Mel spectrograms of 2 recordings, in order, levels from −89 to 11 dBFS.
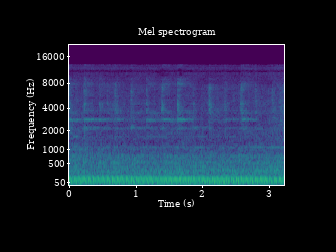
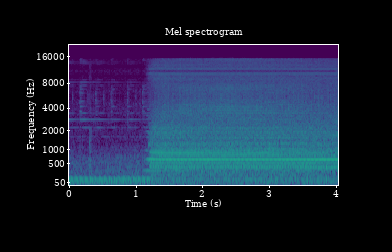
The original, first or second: second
